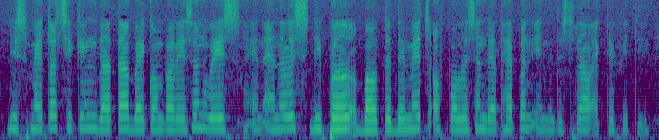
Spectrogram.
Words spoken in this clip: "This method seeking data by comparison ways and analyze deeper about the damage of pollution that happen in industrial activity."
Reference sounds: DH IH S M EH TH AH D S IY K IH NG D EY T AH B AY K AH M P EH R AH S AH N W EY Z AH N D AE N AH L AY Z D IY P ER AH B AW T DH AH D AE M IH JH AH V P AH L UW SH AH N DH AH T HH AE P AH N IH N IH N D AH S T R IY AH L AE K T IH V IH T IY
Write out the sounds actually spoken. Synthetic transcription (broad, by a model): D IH S M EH T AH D S IY K IH NG D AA T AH B AY K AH M P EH R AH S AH N W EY S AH N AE N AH L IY S D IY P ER AH B AW T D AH D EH M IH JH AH F P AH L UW S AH N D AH T HH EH P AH N IH N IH N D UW S T R IY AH L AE K T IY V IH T IY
